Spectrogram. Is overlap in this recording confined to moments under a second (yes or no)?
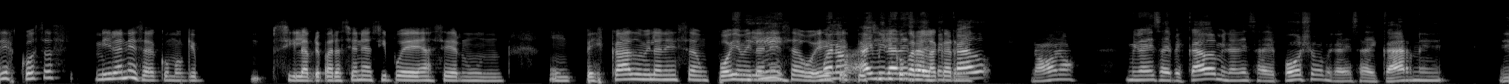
no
